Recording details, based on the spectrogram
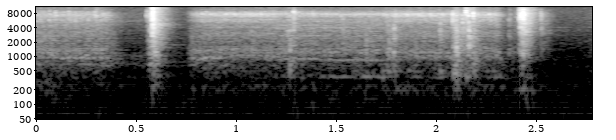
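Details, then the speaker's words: Sony Betamax SL-T30ME front-loading VCR, trying to eject or load: thin motor whir broken by clicks and clunks as the loading and lacing mechanism strains and stalls throughout the cycle; slipping loading clutch, lack of torque. "try that again oats struggling even earlier on in the cycle so it's not it's not struggling at some particular point in the loading cycle it's struggling all over the place so there's a definite loss of a clutch drive here"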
